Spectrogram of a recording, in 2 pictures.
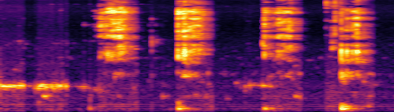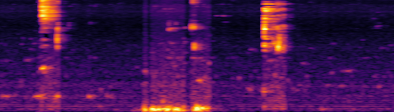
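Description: Close-up eating sounds: a run of short, wet chewing and mouth noises on boiled chicken and cabbage, with a metal fork clinking and scraping on a glass plate. Near the end there is a dull low bump as the forkful goes into the mouth.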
